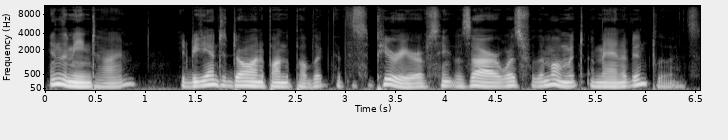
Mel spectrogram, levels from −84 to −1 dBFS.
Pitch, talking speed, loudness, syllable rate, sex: 115 Hz, 220 wpm, -18 LUFS, 6.0 syllables/s, male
